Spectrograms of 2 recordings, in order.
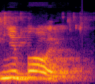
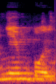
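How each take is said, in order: First: No m sound comes before the b. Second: An m sound comes before the b. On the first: The speaker calls it right. "It's Nyibol" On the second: The speaker calls it wrong. "But it's not Nyimbol"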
